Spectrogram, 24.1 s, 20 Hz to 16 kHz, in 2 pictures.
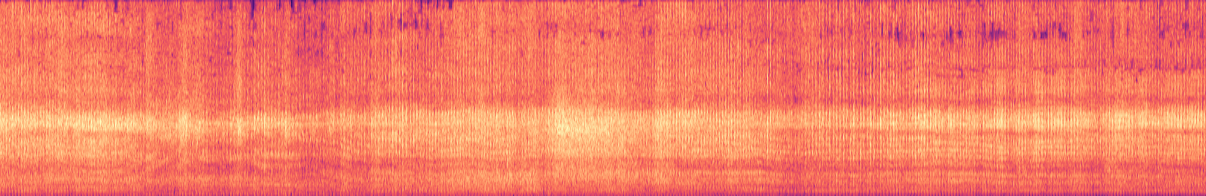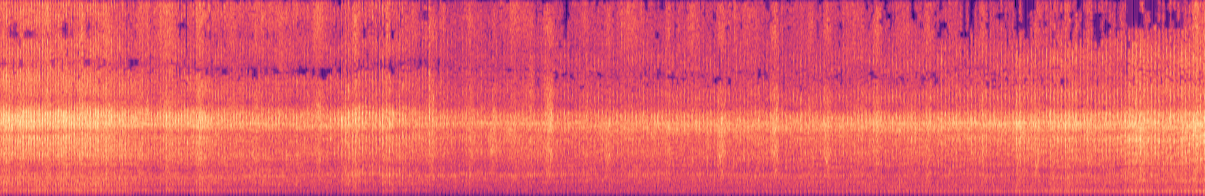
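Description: Small engine of a Leshy 2x2 fat-tyred all-wheel-drive mini motorcycle running and revving as it rides through snow, its pitch rising and falling with the throttle. It fades in the second half as the bike moves off and grows louder again near the end.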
